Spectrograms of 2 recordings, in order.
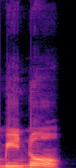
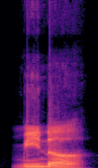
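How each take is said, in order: First: The vowel after n is dark, like o. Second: The vowel after n is light, like a. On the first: The speaker calls it wrong. "Tak mau mino" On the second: The speaker calls it right. "Nun jaga hati-hati"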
